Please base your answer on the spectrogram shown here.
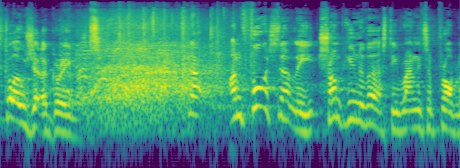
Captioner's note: audience laugh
